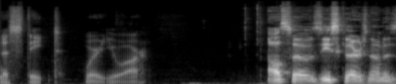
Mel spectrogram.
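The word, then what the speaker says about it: Zscaler: Where You Are also Z scaler is known as Zed scaler Zed scaler yep that's true all why do they pronounce the Z as a zed that makes no sense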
